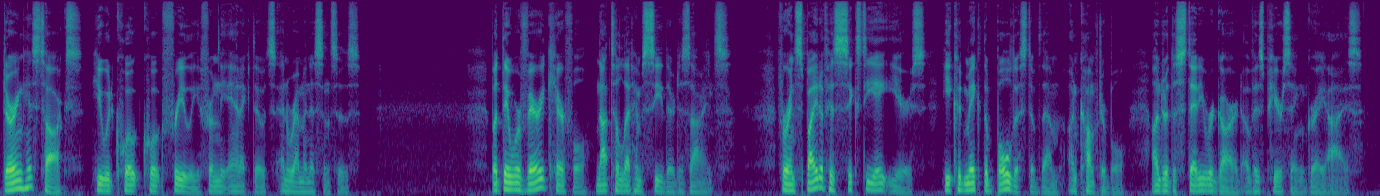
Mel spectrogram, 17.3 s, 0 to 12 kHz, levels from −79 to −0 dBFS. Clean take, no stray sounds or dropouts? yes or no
yes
